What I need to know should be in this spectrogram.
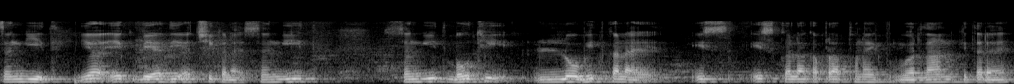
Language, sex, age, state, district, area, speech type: Hindi, male, 18-30, Uttar Pradesh, Ghazipur, rural, spontaneous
